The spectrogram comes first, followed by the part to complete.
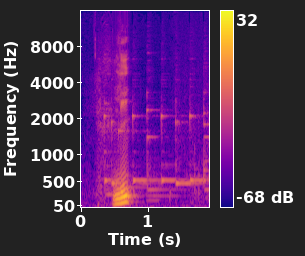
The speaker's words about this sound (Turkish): Miami'den arıyorlar. Bir saniye telefonu kapatayım.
